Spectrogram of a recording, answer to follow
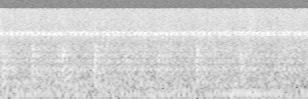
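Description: Near silence: room tone, with a faint steady high-pitched whine.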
